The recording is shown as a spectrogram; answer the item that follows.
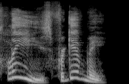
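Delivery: put-on, high, desperate begging tone. Retelling a story, voicing a character begging the wizard: acting out pleading. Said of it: "pleading with the wizard".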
